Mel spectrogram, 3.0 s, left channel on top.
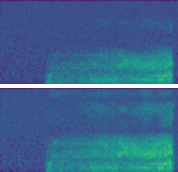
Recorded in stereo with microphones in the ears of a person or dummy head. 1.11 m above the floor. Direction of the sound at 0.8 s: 65° right (ahead or behind).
